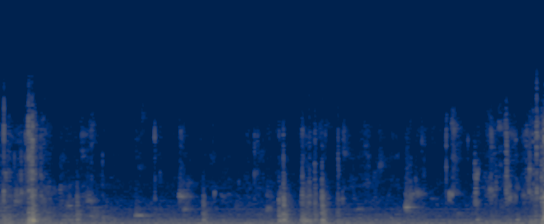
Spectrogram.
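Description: Kitchen knife cutting raw cuttlefish on a plastic cutting board: a few faint, scattered clicks and wet squishes as the blade goes through the flesh and meets the board.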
